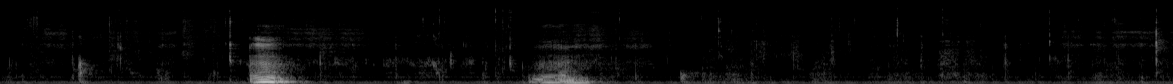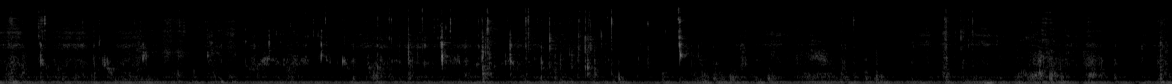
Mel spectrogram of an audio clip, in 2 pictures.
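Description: A man chewing a veggie sub sandwich with lettuce, crunching and smacking close to the microphone, with two loud grunts from the throat about three and six seconds in.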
